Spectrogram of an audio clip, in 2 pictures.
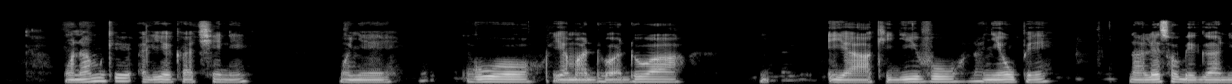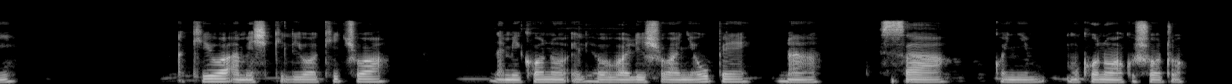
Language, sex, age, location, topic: Swahili, male, 18-24, Mombasa, health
